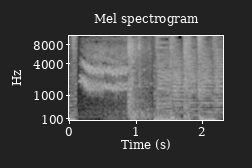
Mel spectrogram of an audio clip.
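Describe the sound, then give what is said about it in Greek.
Motorbike engines rev at full throttle while riding a wheelie. A high, wavering whine at the start gives way to loud, rough roaring bursts that surge twice. “Στη μηχανή ανέβα. Και έχουμε φουλάρι τις μηχανές. Πάμε Ζιμπάμπουε. Με μια ρόδα.”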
